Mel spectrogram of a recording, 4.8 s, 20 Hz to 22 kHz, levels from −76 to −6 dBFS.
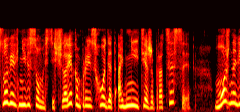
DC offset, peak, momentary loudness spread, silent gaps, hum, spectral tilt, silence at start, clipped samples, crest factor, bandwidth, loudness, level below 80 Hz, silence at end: under 0.1%; -6 dBFS; 8 LU; none; none; -3.5 dB/octave; 0 s; under 0.1%; 16 dB; 8.2 kHz; -21 LUFS; -64 dBFS; 0 s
